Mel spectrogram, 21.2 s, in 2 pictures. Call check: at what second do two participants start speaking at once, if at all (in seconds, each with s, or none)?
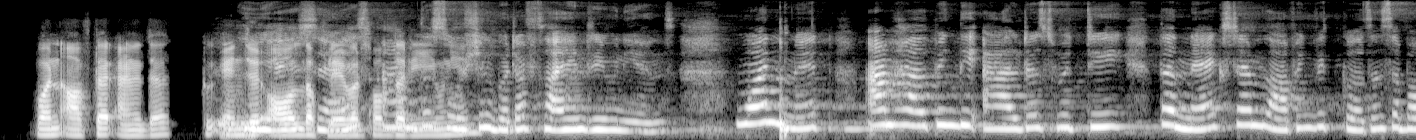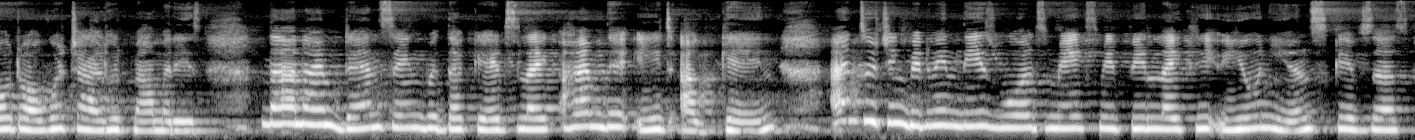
1.6 s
